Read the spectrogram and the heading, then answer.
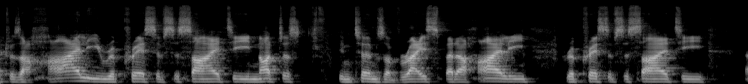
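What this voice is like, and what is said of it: South African accent. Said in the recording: “you can hear my accent, I come from South Africa.”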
